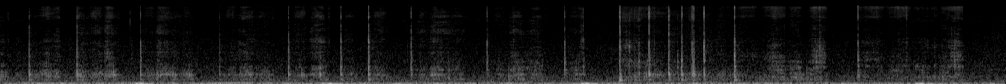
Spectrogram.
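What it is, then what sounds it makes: Printed cardboard box scratched with nails. Long acrylic nails scratch and trace over the glossy printed surface of a hollow Glowria cardboard subscription box with an illustrated lid, lying flat. Dry, raspy scratching runs throughout, punctuated by short, sharp clicks of the nails over a low, dull rumble.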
